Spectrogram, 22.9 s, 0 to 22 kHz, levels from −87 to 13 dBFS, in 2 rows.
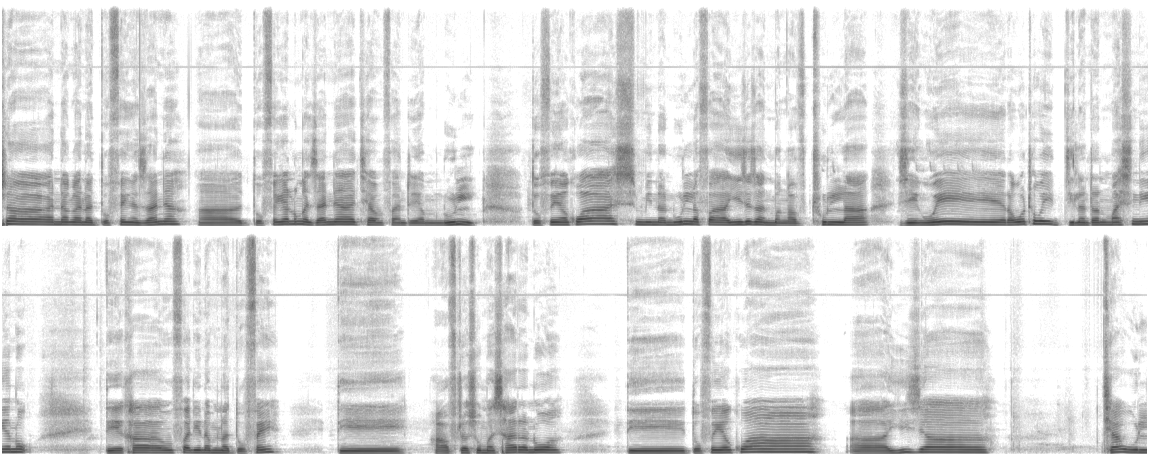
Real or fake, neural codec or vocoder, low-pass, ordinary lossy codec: real; none; none; none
